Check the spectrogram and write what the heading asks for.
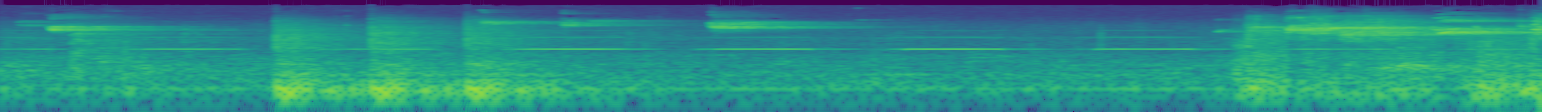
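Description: Basketball game in a gym: a ball bounces several times and short high squeaks sound on the court, echoing in the hall. About six seconds in, loud crowd noise with voices rises sharply.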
